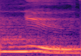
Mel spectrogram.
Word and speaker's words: knew: in here like i knew that it was time to get ready for school nu k n that k is silent e w and the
